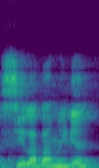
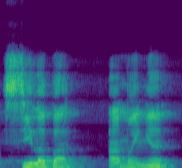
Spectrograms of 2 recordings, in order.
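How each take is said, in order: First: Sílaba amanhã run together as sílabamanhã; two As merged. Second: Sílaba, short gap, then amanhã; slow, separate sílaba... amanhã, both As kept; words kept apart. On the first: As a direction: share one A between sílaba and amanhã. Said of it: "Eu não juntei os dois As". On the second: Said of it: "os dois As do sílaba e do amanhã". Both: Shown as a demonstration.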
